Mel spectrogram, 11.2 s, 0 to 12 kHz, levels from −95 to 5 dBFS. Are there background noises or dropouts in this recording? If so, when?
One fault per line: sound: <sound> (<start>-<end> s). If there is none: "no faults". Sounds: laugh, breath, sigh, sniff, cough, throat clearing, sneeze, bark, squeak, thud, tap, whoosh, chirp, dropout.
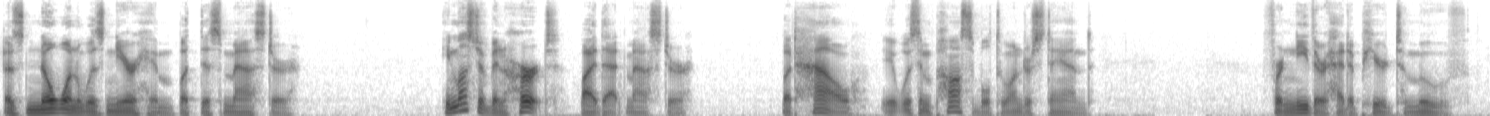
no faults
